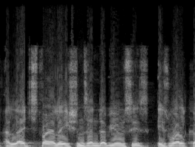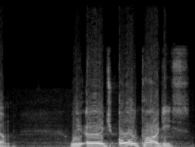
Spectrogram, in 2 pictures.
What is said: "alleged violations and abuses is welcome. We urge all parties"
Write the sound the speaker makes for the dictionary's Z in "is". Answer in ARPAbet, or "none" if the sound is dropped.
Z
